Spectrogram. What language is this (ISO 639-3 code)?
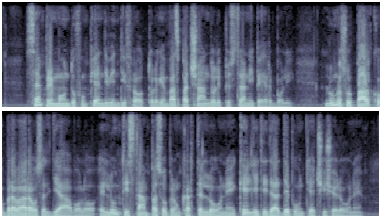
ita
